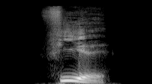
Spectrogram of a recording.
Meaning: -philic
- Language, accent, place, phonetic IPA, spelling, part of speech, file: German, Germany, Berlin, [ˈfiːl], -phil, suffix, De--phil.ogg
